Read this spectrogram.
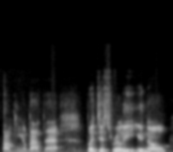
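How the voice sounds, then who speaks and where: A woman's voice: low voice, level tone, moderate pace, poor audio. A woman in her late forties talking reflectively on a podcast, with many "you know" fillers. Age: 40s. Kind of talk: casual podcast conversation.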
